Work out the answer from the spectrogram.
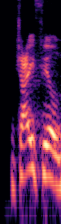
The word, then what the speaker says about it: Jai Field: It's spelled Jai, but it's pronounced Jay. Spoiler alert, if this gets up before Team of the Week, Jay Field is in my Team of the Week on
